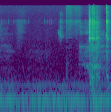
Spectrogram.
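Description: A faint steady hum, then near the end a brief sharp clack of small hard objects knocking together.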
